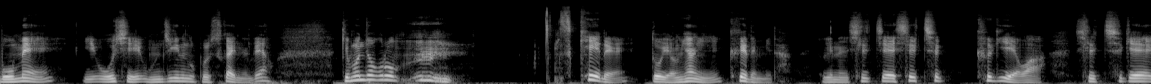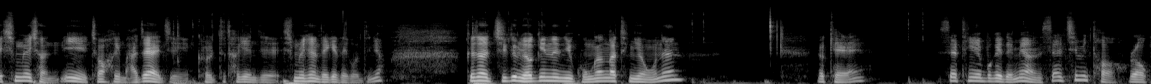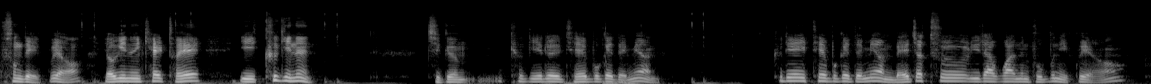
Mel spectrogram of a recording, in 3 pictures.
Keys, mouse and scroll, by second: 2.5 Escape, 13.4 alt+click, 13.7 alt+right click, 14.3 alt+click, 16.4 alt+right click, 16.9 alt+click, 18.5 click, 20.6 click, 23.9 click, 24.8 click, 26.3 click, 29.1 space, 30.0 space.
